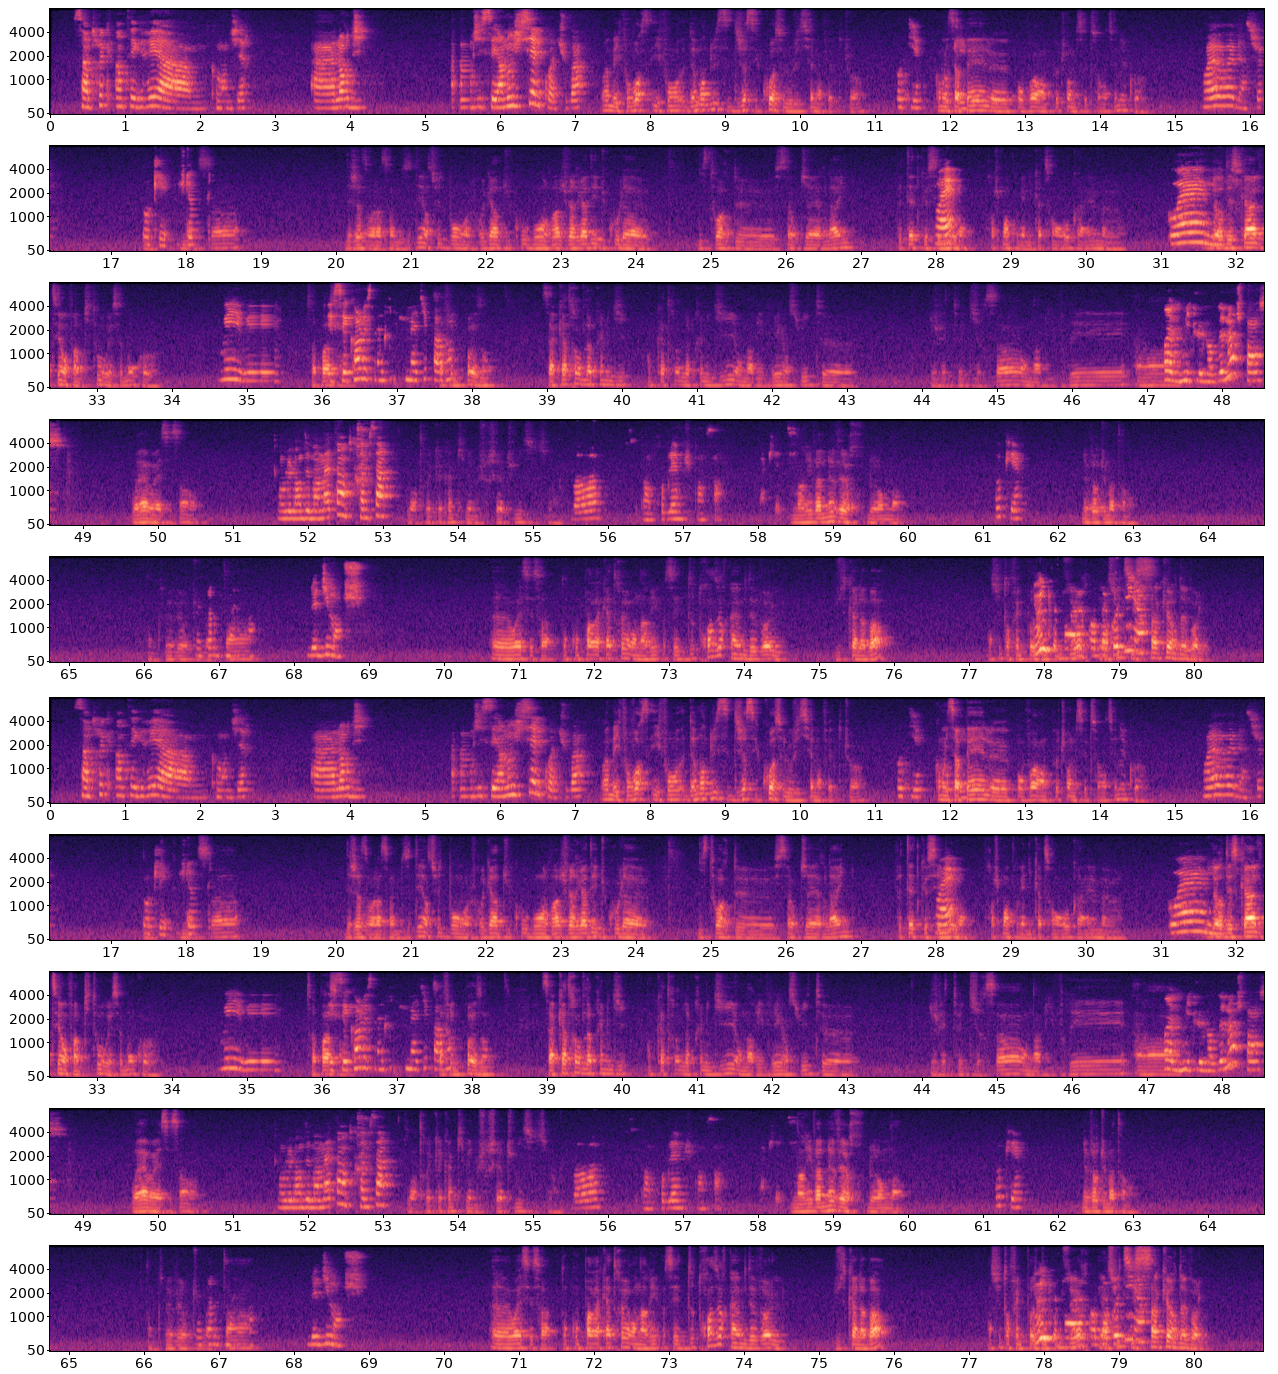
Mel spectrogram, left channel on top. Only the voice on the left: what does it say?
c'est un truc intégré à, comment dire, à l'ordi. À l'ordi, C'est un logiciel, quoi, tu vois.
Ok,
ok.
Ouais,
ouais, ouais, bien sûr. Ok,
je
te...
Ouais,
ouais,
mais
oui, oui.
Et c'est
quand le samedi, tu m'as dit, pardon?
Ouais, limite le lendemain, je pense.
Ou le lendemain matin, un truc comme ça.
Bah, c'est pas un problème, je pense, hein. T'inquiète.
Ok,
9
heures du mat. Le dimanche.
Oui,
c'est pas
à la porte
d'à
côté,
hein.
